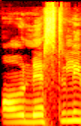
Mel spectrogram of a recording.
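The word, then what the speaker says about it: honesty: यहां पे भी एच का उच्चारण नहीं हो रहा है।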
